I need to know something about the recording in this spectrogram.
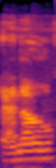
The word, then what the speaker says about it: Eno: I would prefer to pronounce it Eno, please.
